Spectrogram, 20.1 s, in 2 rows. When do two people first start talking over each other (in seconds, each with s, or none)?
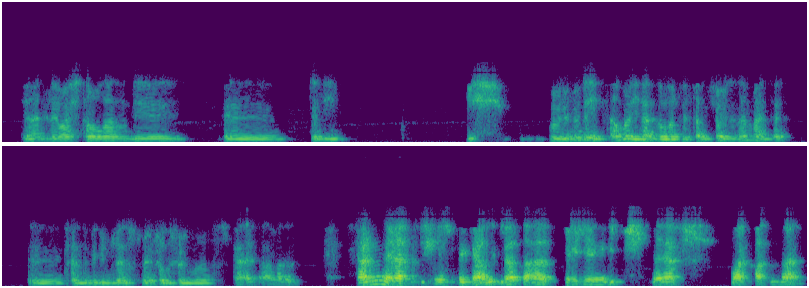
none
